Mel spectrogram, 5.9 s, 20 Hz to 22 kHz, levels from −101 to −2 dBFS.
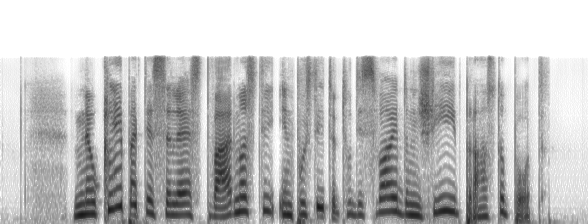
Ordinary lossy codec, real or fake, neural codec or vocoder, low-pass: none; fake; codec, 16 kHz, 1 kbps, X-Codec, HuBERT features, trained on general audio; none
